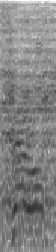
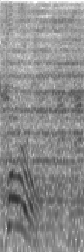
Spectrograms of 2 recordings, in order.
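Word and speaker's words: Ferrell: cleon farrell one of the big stars everybody's saying feral he was telling people just this week that he wanted his last name pronounced furl as in referral so that's what we'll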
